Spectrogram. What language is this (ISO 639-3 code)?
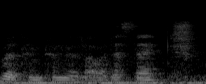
eng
